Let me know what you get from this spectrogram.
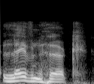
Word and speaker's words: Leeuwenhoek: The way that you should say it is something like Leeuwenhoek.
